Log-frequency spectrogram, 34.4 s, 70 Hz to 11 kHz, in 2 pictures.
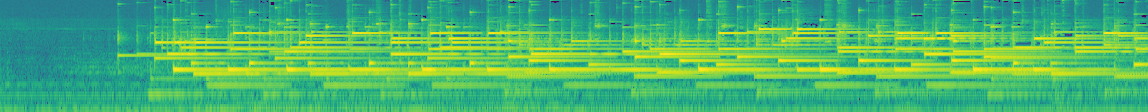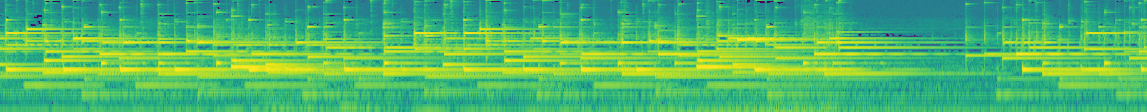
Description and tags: Symphonion Wiener Blut
About 100 year old music-box Symphonion playing the tune "Wiener But". Recording devices: Edirol R-09, OKM II stereo microphones.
